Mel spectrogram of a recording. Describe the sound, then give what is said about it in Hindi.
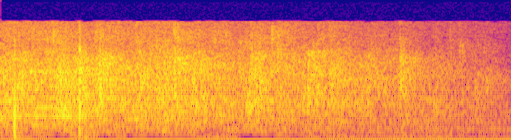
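A crowd claps steadily, a dense patter of many hands that stays fairly loud and even throughout, with no voices standing out. “अपने भी शामिल हो गए भाई उन बंदरों के बीच में, बड़ी कृपा हो गई।”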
